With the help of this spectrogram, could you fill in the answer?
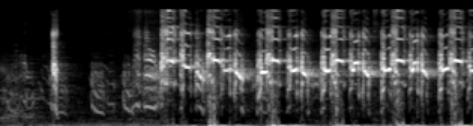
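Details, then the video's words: Grey francolins, a dakni bird and a desi bird fighting, with a desi female calling: a few soft notes, then a fast series of harsh, squawking, scratchy high calls, about a hundred a minute, uneven and chattering. "fight dakni teeter | with desi teeter | amazing awaz desi madi"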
